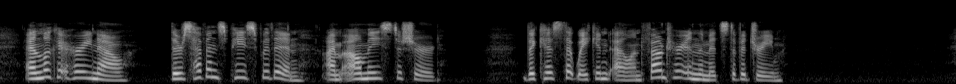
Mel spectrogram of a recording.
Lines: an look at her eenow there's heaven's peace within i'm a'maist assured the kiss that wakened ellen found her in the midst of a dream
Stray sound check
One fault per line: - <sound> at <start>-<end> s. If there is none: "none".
none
